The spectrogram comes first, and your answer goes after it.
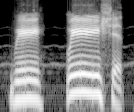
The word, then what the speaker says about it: worship: So, by the way, I apparently say worship wrong. I say worship, and I've been told, no, that's like a warship, like a toot, like, Apparently it's pronounced worship. Worship. Oh, I just say worship. Worship. I worship. It sounds so weird.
